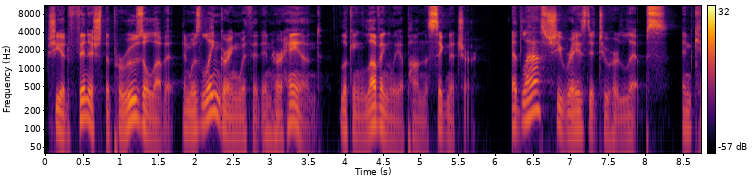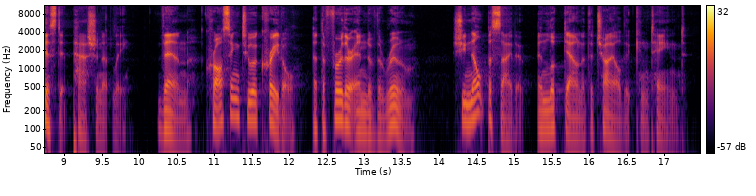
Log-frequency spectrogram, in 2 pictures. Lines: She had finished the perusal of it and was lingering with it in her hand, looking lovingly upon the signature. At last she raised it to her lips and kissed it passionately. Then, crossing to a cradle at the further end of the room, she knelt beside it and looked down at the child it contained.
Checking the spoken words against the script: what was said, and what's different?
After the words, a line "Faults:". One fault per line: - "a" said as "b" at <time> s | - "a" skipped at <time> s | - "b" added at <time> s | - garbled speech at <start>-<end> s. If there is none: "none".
She had finished the perusal of it and was lingering with it in her hand, looking lovingly upon the signature. At last she raised it to her lips and kissed it passionately. Then, crossing to a cradle at the further end of the room, she knelt beside it and looked down at the child it contained.
Faults:
none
